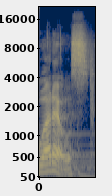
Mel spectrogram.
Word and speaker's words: what else: E a pronúncia a gente lê como se fosse juntando mesmo, né? Então ali o what acaba com T, consoante, o else começa com E, vogal, o what else.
